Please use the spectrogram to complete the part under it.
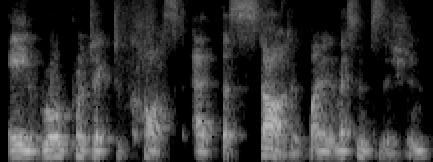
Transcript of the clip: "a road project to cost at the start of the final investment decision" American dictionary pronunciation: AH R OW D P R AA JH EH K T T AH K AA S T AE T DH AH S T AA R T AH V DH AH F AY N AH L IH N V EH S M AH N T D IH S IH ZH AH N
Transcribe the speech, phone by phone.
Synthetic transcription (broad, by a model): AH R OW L P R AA JH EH K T T AH K AA S T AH T DH AH S T AA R T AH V F AY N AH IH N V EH S M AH N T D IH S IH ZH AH N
